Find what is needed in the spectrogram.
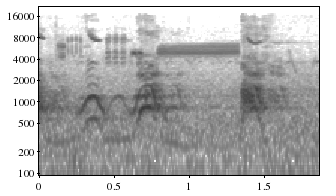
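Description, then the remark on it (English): A dog barks three times in quick, irregular succession, short sharp yips with a slightly high, strained tone, heard fairly clearly with no one talking. “See? That's him now. I know it. Buster has a very distinct bark.”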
